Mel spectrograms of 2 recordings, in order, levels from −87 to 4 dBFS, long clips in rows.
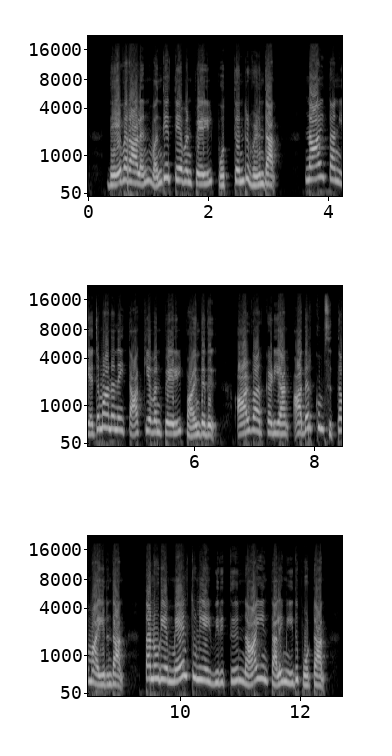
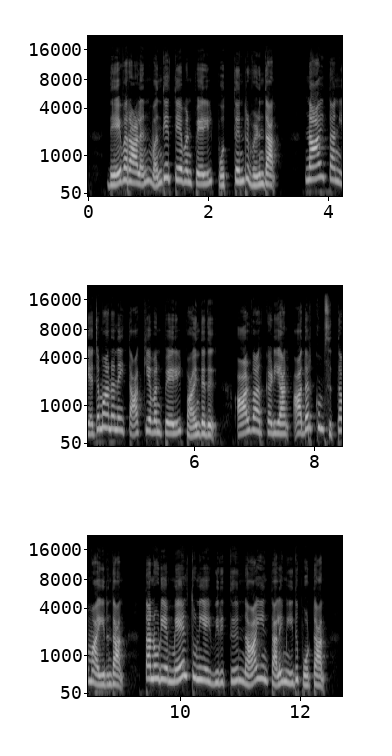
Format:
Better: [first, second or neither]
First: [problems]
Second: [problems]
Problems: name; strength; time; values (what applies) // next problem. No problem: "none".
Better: second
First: distortion; slight; 8% of the sound clipped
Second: none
